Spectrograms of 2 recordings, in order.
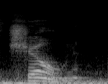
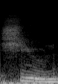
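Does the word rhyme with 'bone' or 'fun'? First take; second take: bone; fun. First: The vowel sounds like the one in 'bone'. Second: The vowel sounds like the one in 'fun'. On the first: The speaker calls it right. "They pronounced it as "shown."" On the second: The speaker calls it wrong. "they never pronounced it "shun.""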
